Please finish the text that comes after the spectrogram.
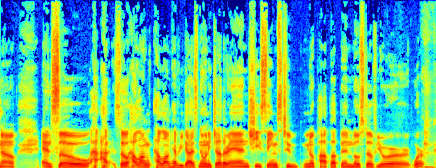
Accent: North Carolina, United States; where I grew up in North Carolina

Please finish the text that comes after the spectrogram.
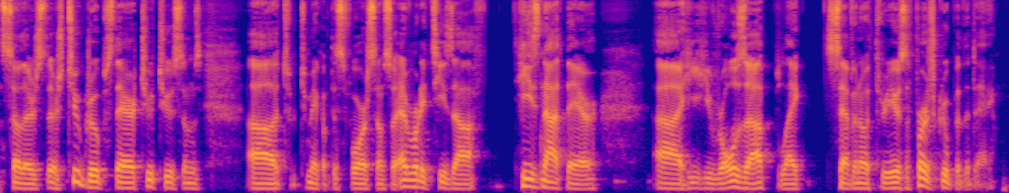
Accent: Idaho, United States; was born in Idaho

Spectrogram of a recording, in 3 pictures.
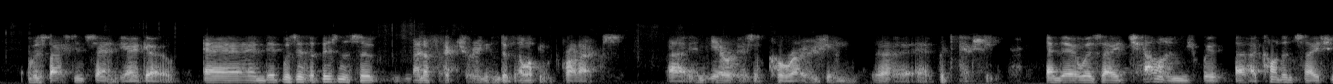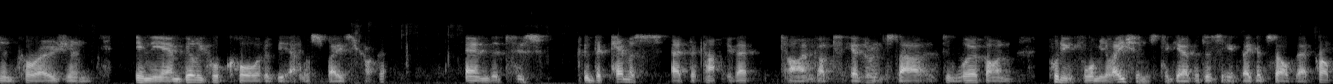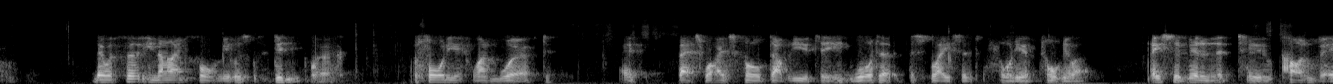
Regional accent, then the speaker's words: Sydney, New South Wales, Australia; moved away; I grew up in Sydney, Australia

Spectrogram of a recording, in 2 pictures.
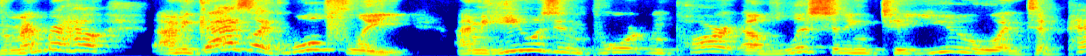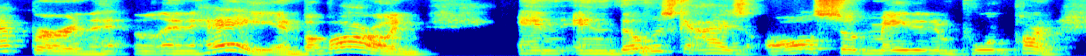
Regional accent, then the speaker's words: New York, United States; growing up in New York

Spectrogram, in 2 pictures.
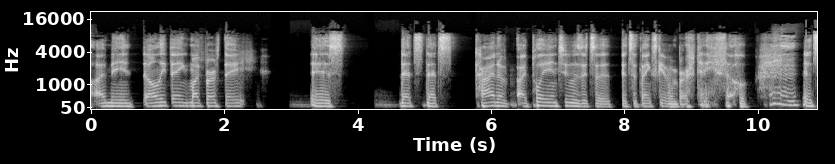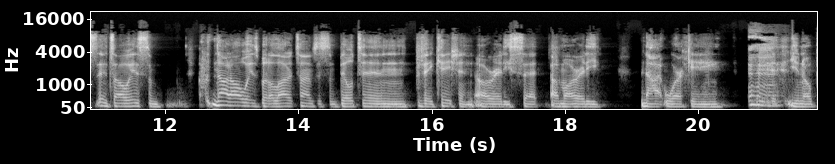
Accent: Berkeley County, South Carolina, United States; also born or lived in Charleston; I was born in Charleston. I grew up in Berkeley County, which is the neighboring county. I'm from the sticks, and I'm proud to be from the sticks.

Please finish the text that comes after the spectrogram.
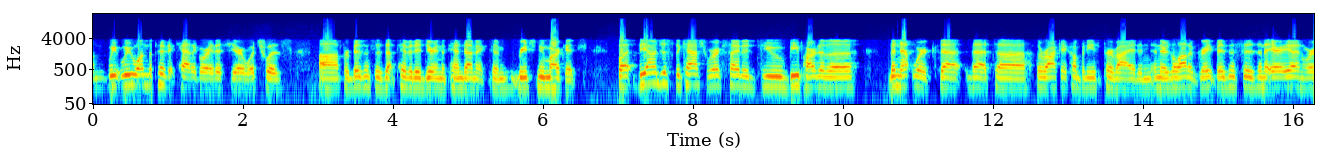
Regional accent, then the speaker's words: Livonia, Michigan, United States; I grew up in Livonia

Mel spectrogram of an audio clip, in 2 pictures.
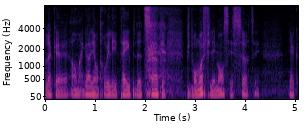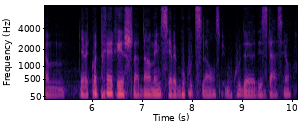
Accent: Saint-Sauveur, Quebec, Canada; also born or lived in Montreal; je, suis né à Montréal, mais j'ai grandi. Ma, vie euh, d'enfant, oui, à, dos, c'était à Saint-Sauveur

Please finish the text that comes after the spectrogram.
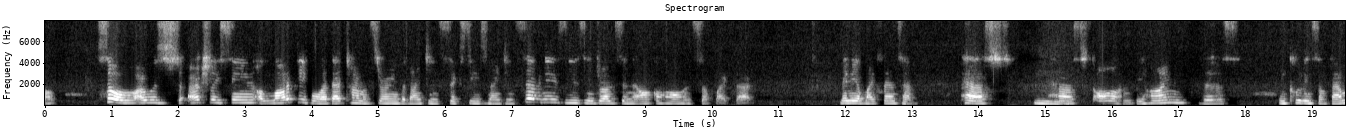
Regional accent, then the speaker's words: Los Angeles, California, United States; I was born and raised in LA and went to school in Hollywood.

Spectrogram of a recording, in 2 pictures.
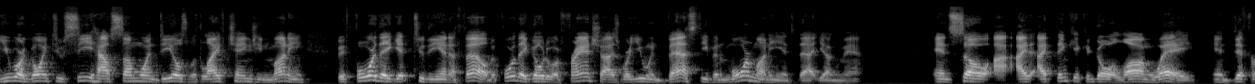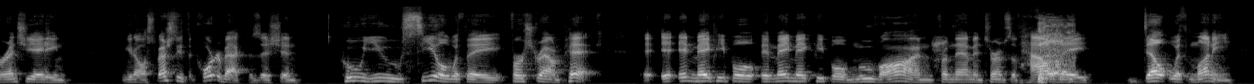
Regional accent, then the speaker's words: Montana, United States; growing up in Montana

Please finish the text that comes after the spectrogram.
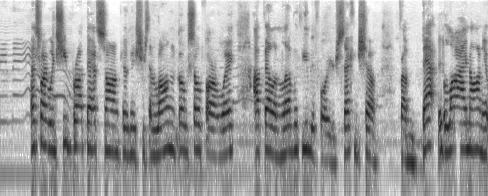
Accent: Granite City, Illinois, United States; moved away; I'm from Granite City, Illinois, which is right across the river.

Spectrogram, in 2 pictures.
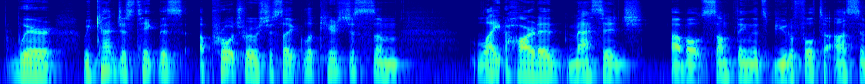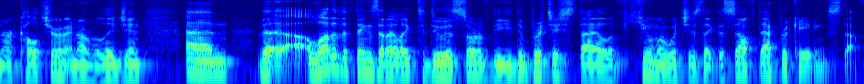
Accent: United Arab Emirates; growing up in my country and looking at my dad and looking at my future is like, I'm gonna be here

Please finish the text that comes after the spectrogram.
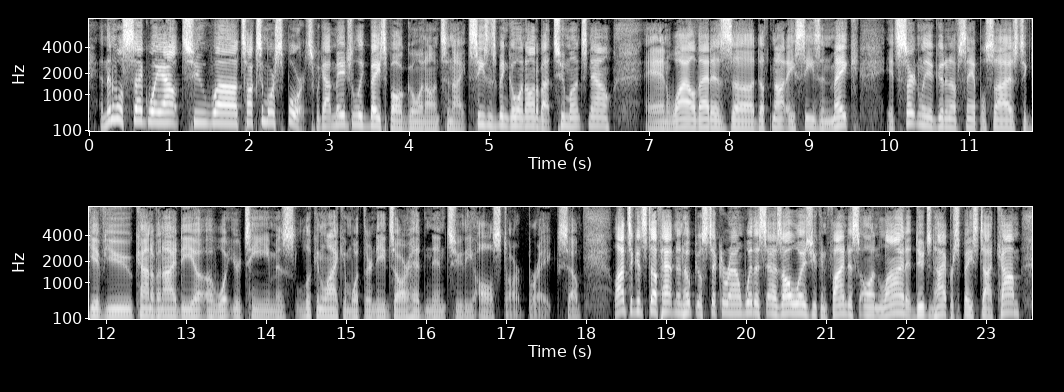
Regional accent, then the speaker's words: Tallahassee, Florida, United States; moved away; growing up in Tallahassee

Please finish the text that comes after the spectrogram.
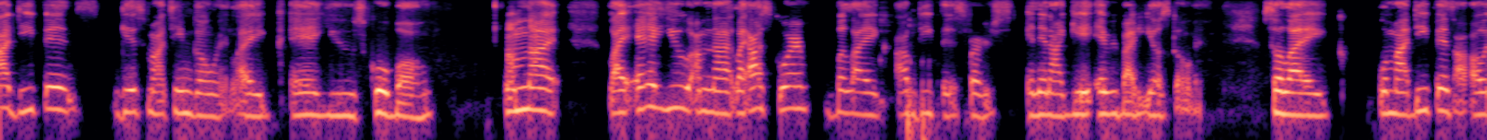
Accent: Midwest City, Oklahoma, United States; Midwest City, Oklahoma.

